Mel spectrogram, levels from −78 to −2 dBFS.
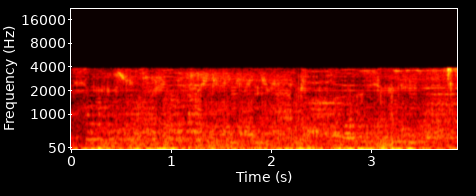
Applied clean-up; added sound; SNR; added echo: neural separator model SepFormer WHAMR!.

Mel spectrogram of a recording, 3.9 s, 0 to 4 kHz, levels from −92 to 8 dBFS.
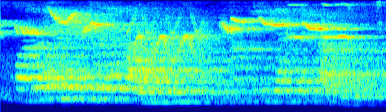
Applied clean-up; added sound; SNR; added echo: none; Bird; -5 dB; reverberation time 2.2 s.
